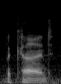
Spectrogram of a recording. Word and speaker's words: Bant: that caught our eye was ban I think is how it's pronounced is that correct yes it's bant and that's a it's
